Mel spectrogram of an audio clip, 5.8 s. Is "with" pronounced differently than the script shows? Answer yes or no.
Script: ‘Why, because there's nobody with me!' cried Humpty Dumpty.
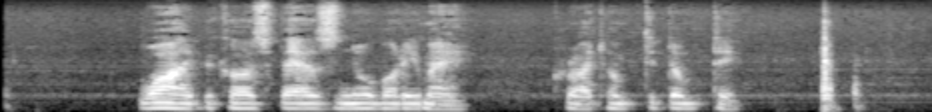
yes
